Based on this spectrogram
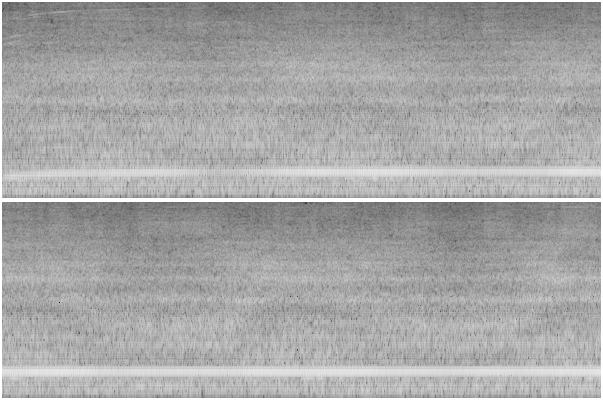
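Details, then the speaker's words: Vacuum run only briefly because its cyclone is almost completely clogged with debris: steady, even motor whine holding one pitch with no rattle or surging; the motor sounds smooth and needs only cleaning and a mini refurb. "and this one does sound pretty smooth so once I clean that out and give it a little bit of a mini refurb it doesn't really need a whole lot but just a little bit of cleaning it'll be in great shape"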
